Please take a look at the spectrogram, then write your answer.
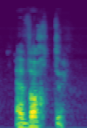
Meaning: inflection of avorter: 1. first/third-person singular present indicative/subjunctive 2. second-person singular imperative
- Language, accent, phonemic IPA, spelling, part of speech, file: French, Canada, /a.vɔʁt/, avorte, verb, LL-Q150 (fra)-avorte.wav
